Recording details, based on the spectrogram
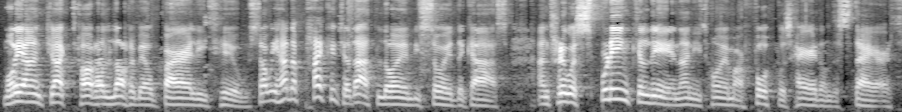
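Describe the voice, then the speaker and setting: A man in his fifties with a Dublin Irish accent reads a literary story aloud, expressively and wryly, with deliberate comic timing. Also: mid-range voice, expressive, a little mellow. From Dublin, Ireland. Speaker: reader of a short story. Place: small wood-panelled pub snug, indoors.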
